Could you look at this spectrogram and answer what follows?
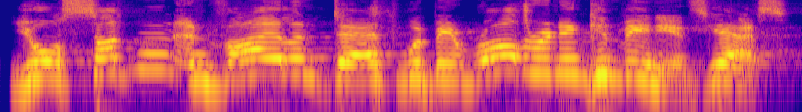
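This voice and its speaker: A man's voice: extremely high pitch, big pitch swings, normal speed, pushed and bright, long reverb tail, exaggerated voice. An actor playing a dry-witted, sardonic male magic bracelet in a video game, speaking with posh understatement. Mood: wry. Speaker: companion character. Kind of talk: game voice lines.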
